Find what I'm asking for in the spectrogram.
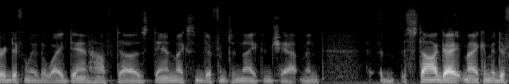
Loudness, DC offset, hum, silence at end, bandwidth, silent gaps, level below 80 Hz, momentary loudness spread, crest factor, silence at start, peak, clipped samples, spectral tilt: -25 LUFS; under 0.1%; none; 0 s; 16 kHz; none; -52 dBFS; 18 LU; 22 dB; 0 s; -4 dBFS; under 0.1%; -7 dB/octave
